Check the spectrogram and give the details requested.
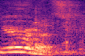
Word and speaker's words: Uranus: body part is that close to okay it's pronounced Uranus tenderness so I want you to write on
